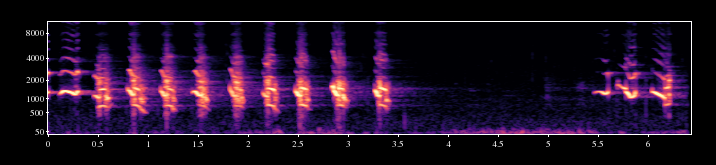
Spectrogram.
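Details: Wild turkeys in fall near a known roosting site, heard by a hunter during the morning: a run of about nine loud yelps, roughly three every second, then a pause and another short series of yelps.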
